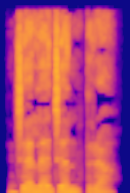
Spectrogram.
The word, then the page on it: ಜಲಜಂತ್ರ: Kannada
